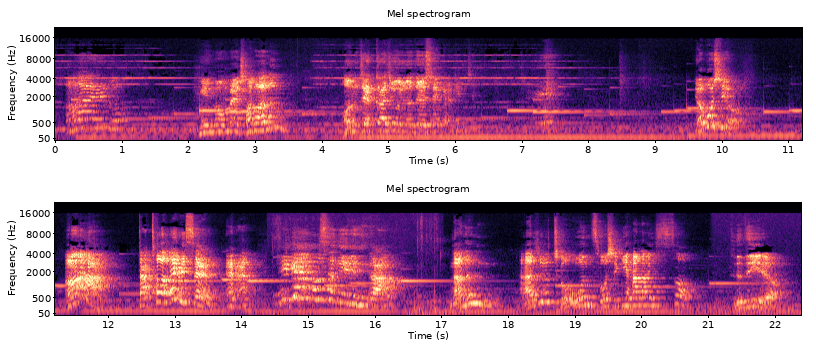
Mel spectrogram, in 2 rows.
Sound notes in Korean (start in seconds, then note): 3.6 전화 벨소리 - 계속; 13.6 들뜬 웃음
